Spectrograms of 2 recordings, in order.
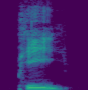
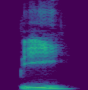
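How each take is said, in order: First: The letter is said with a p sound. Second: The letter is said with a b sound. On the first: "while others will pronounce it as P" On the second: "some people will choose to pronounce this letter as B"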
